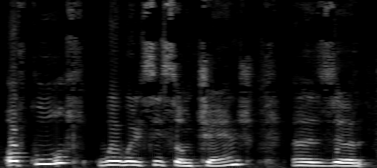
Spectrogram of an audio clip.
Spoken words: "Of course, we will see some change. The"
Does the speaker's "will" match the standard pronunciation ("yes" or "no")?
yes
